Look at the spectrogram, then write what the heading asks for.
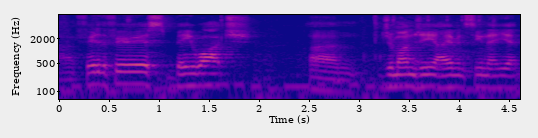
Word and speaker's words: Jumanji: Why are you saying it weird? What? You're saying Jumanji. Well, how do you say it? Like there's a U. It's Jumanji. Jumanji. With Jumanji. An A. Jumanji. Jumanji. Like from under.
